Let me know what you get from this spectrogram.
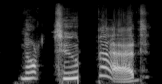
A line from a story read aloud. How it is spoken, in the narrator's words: Rowena shrieked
